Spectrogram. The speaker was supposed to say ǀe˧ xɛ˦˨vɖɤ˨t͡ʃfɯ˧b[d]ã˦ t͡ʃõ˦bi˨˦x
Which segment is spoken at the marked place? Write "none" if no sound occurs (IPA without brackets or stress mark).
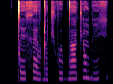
d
